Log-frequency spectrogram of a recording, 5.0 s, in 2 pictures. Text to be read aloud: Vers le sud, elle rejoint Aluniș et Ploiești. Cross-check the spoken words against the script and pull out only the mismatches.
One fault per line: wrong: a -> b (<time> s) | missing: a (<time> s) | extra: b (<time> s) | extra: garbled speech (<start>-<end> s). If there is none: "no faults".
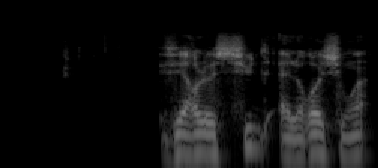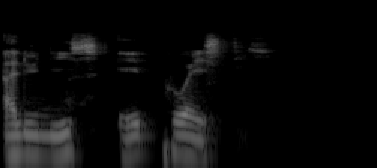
no faults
